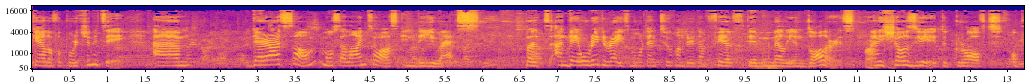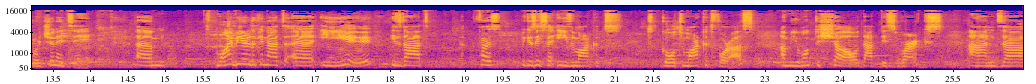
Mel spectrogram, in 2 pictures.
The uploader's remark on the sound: During two days of workshops, fireside chats and talks, we grabbed 14 leaders and founders to share their views on the sector, and tell us why they were there. Enjoy the selection from the conference floor!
